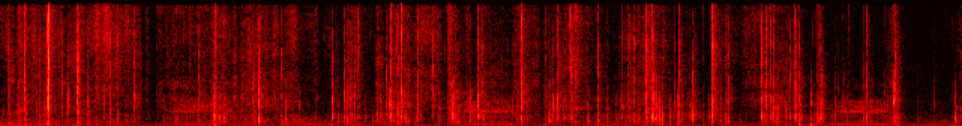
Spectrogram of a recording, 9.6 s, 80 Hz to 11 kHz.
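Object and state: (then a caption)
Plastic ice cream wrapper. An empty, yellow patterned, thin plastic ice cream wrapper shell is crinkled and scratched with long nails and fingertips. Dense, quiet, bright crackling arrives in rapid bursts, with almost no low end and a faint tone near 1 kHz in places.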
